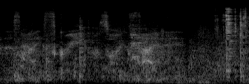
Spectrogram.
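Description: Soft whispered speech, breathy and without much voice, from a woman close to the microphone.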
